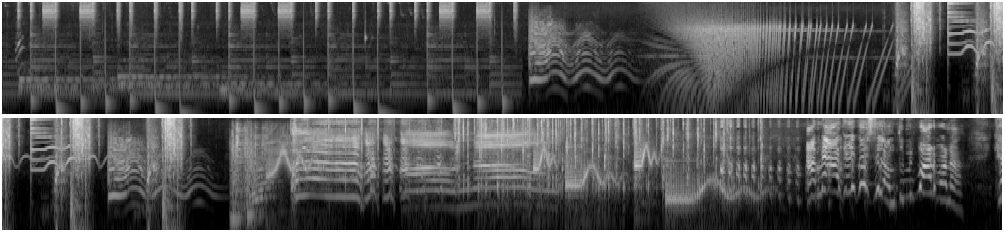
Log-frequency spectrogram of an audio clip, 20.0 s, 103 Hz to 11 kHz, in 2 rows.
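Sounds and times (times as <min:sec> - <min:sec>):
warbling pitched effects: 0:06.3 - 0:10.7, 0:15.3 - 0:17.7
cartoon springy boings: 0:07.3 - 0:11.9, 0:15.3 - 0:17.6.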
